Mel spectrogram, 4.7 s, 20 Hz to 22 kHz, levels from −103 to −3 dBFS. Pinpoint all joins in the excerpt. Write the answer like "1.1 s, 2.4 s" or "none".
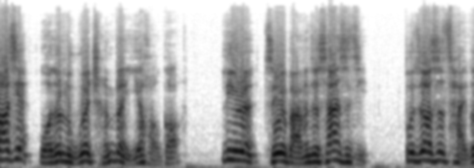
none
